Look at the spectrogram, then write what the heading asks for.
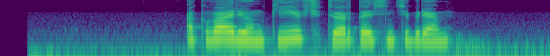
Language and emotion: Russian, neutral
